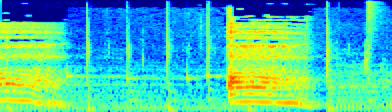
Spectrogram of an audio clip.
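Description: A man moaning in pain twice, each moan sliding down in pitch, just after a wax strip was torn from his leg. Background music with a steady beat plays underneath.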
